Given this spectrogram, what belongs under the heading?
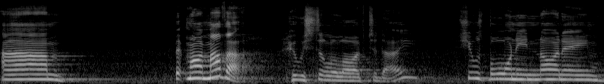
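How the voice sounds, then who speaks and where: Fairly high-pitched woman with an Australian accent, lively intonation, a fairly slow pace, long and frequent pauses, and audible room echo. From Victoria, Australia. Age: 50s. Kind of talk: panel discussion. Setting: stage with audience. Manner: halting.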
